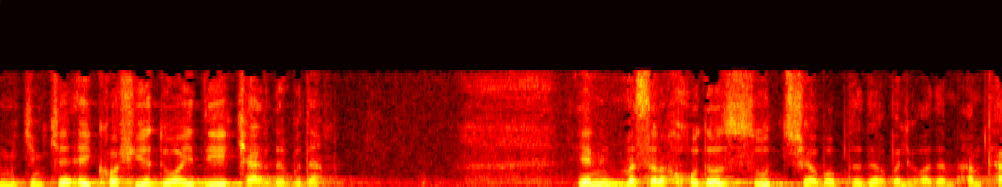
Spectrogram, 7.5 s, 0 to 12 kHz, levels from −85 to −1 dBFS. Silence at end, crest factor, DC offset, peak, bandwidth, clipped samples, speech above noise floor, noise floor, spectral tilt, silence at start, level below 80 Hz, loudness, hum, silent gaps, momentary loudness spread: 0 s; 18 dB; under 0.1%; -4 dBFS; 7.8 kHz; under 0.1%; 32 dB; -53 dBFS; -5.5 dB/octave; 0 s; -70 dBFS; -22 LUFS; none; none; 13 LU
